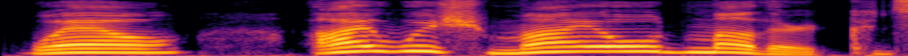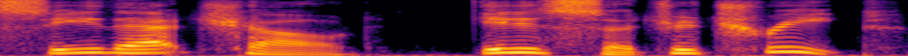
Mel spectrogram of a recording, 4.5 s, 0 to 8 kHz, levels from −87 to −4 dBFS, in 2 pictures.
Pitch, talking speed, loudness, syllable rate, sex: 195 Hz, 200 wpm, -16 LUFS, 4.0 syllables/s, male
